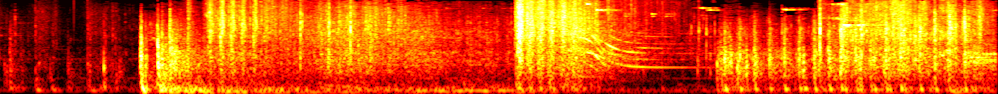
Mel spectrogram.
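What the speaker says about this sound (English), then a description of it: "Throwing grenade." A grenade goes off in Call of Duty: Modern Warfare Warzone, a sharp loud blast near the start followed by sustained bursts of battlefield gunfire and rumbling debris, with further firing continuing to the end.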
